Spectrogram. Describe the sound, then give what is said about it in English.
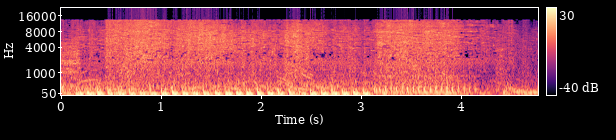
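Rapid chain gun fire from the 1999 film The Matrix, a loud, relentless fusillade of shots mixed with shattering debris, easing slightly near the end. “A little Matrix chain gun action for you while we the bullets while we leave. Flying. Yeah, the bullets are flying”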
